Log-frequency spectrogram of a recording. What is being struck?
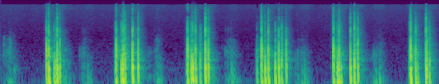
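Hardcover notebook cover.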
